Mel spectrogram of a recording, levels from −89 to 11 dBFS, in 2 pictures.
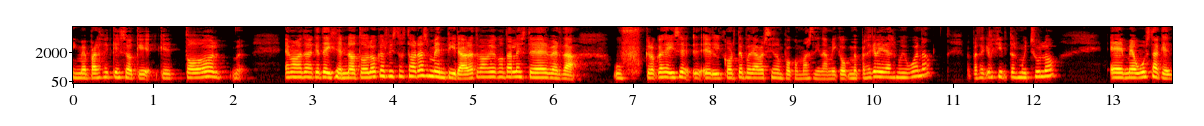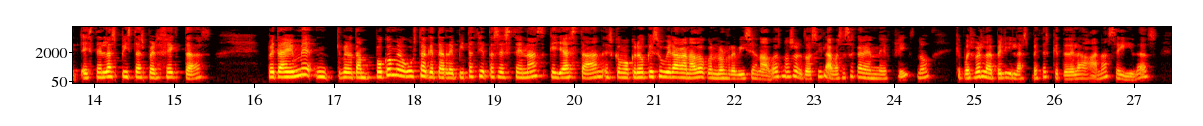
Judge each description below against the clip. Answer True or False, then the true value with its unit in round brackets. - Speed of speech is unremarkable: False (265 wpm)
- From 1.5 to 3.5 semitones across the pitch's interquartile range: True (3.2 semitones)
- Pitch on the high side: True (220 Hz)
